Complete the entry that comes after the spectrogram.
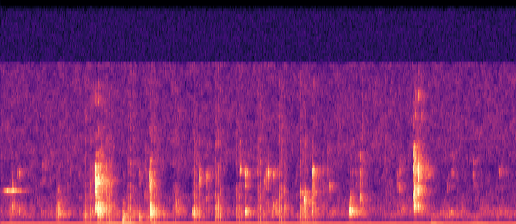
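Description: Close-miked chewing of a mouthful of durian pastry: faint, irregular mouth clicks and smacks, a little louder about a second in and again around five seconds.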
